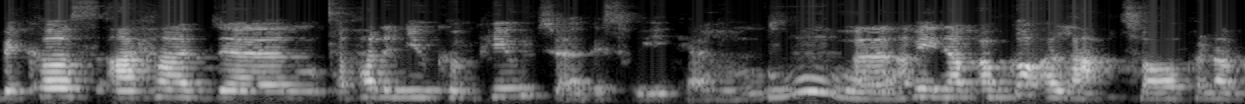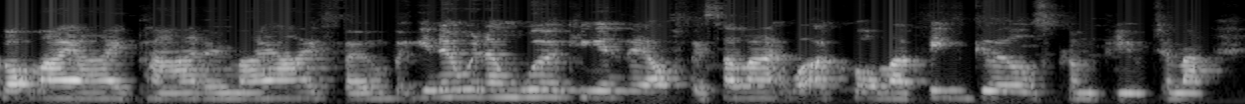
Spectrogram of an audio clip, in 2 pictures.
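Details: Adult woman speaking; normal speech.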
